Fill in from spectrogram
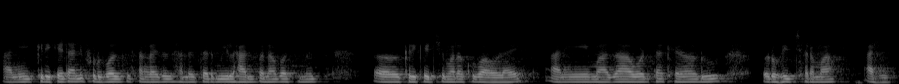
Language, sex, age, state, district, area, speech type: Marathi, male, 18-30, Maharashtra, Kolhapur, rural, spontaneous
